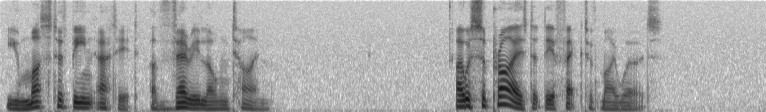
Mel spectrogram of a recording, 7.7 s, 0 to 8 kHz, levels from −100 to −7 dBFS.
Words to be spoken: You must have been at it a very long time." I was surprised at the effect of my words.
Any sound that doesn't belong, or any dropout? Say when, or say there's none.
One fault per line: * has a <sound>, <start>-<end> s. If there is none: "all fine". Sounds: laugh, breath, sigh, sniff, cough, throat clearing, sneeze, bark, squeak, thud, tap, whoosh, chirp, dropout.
all fine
